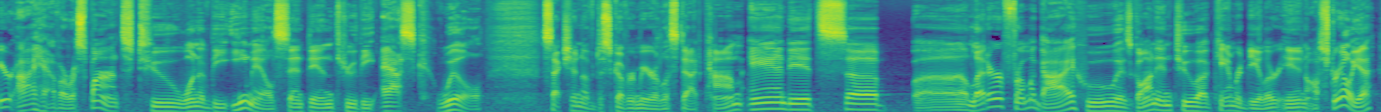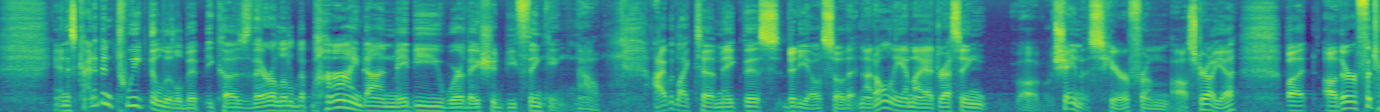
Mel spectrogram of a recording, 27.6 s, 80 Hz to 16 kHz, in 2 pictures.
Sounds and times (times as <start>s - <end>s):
Speech: 0.0s - 4.8s, 5.4s - 13.8s, 14.4s - 19.8s, 20.4s - 27.6s.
